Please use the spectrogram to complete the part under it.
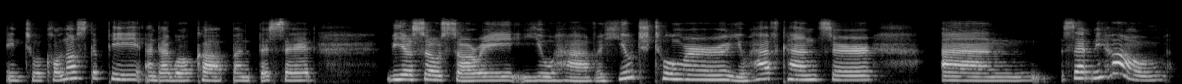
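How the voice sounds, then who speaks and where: A woman from Switzerland, a guest telling her personal story in an unhurried way, with laughs and fillers. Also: mid-range voice, fairly bright tone.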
